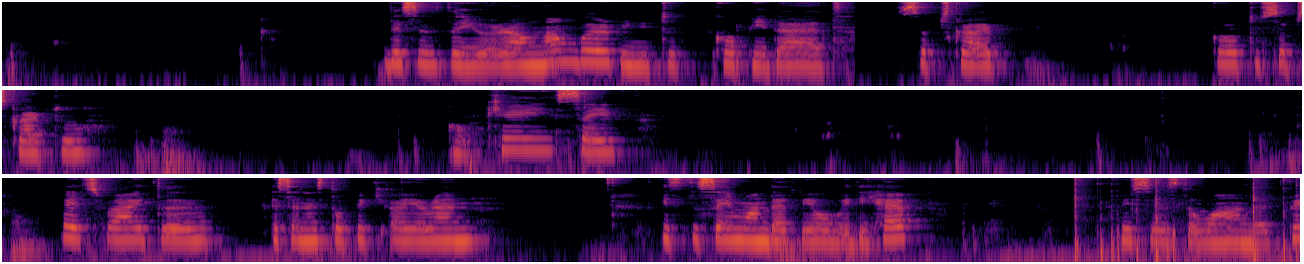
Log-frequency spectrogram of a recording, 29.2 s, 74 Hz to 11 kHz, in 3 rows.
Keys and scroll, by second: 27.7 ctrl+c, 28.3 Tab, 29.0 ctrl+v.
